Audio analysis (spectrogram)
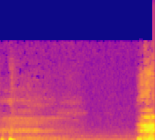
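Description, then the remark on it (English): A couple of short, soft breathy catches, then a quiet pause before a sudden loud, hissing sneeze bursts out at the very end. “Bless you.”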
